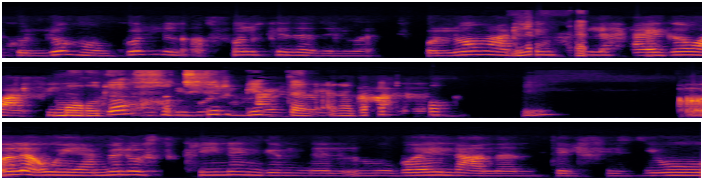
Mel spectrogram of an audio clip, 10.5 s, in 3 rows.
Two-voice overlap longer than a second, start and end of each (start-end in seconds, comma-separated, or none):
3.8-5.2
